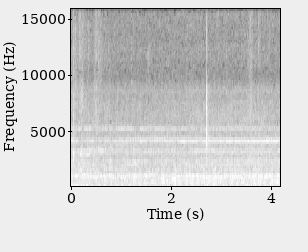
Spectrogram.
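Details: Steady rumbling rattle with a rough, uneven grind and no clear rhythm; suspected bad shaft bearings, not confirmed.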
